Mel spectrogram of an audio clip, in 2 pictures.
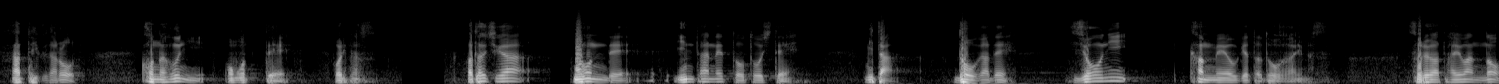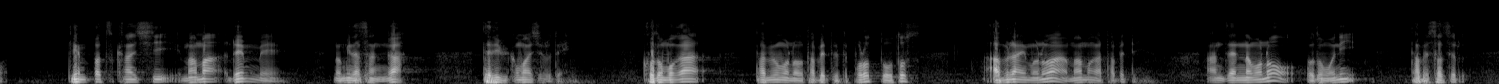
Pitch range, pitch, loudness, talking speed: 95-120 Hz, 105 Hz, -24 LUFS, 260 characters per minute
